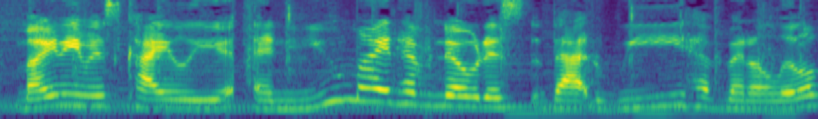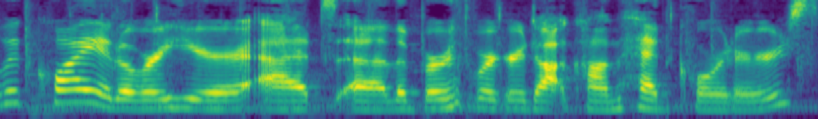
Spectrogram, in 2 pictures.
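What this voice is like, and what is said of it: Voice sounds sick. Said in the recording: “my whole family has been sick with COVID for the last over a week now ... barely hanging on. You might hear it in my voice”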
